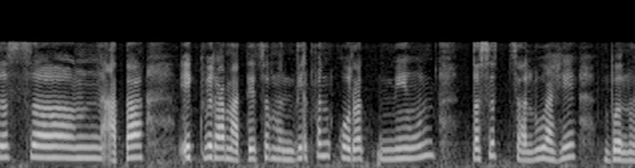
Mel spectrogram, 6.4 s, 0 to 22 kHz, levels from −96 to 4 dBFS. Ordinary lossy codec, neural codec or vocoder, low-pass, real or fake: none; codec, 16 kHz, 4 kbps, FreqCodec, larger model; none; fake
